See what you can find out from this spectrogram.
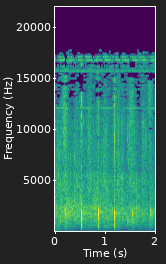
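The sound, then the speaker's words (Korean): Applause at a church children's service comes as six sharp claps in unison, evenly spaced and crisp, over a quiet background. “네, 박수 해주세요.”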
